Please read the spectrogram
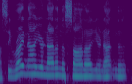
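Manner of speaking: ordinary talk, nothing marked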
